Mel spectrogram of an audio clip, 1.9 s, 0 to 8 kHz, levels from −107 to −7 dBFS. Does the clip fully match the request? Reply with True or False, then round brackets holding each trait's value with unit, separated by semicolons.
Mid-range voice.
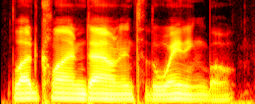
False (100 Hz)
